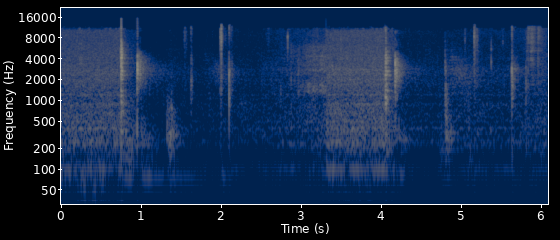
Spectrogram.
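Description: Snooker balls clicking: the cue tip strikes the cue ball and it knocks into an object ball, followed by further sharp ball-on-ball and cushion knocks as the balls run around the table, the loudest pair about four seconds in.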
